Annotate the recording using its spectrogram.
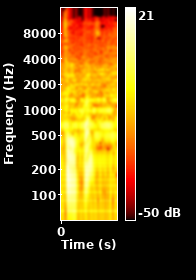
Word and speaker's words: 3Pas: Se ha dado el anuncio oficial esta semana de que la compañía productora de Derbez, que se llama Tripas, se escribe 3PAS, o sea, Tripas, ha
